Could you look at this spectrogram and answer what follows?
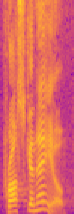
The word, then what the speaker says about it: proskuneo: And I'm pretty certain that's the right pronunciation because I actually went to Pastor Brian to ask him that, and he, he helped me with that. Proskuneo.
